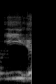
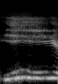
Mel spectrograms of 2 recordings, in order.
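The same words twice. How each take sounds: First: Short "e" vowel, ee sound. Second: Long, held "e", ee sound; long vowel. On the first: Teacher showing Sanskrit vowels, short "e". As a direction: say "e" short, as a brief ee. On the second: Teacher showing Sanskrit vowels, long "e". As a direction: stretch "e" into a long ee. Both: Shown as a demonstration. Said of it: "e is the long version".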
